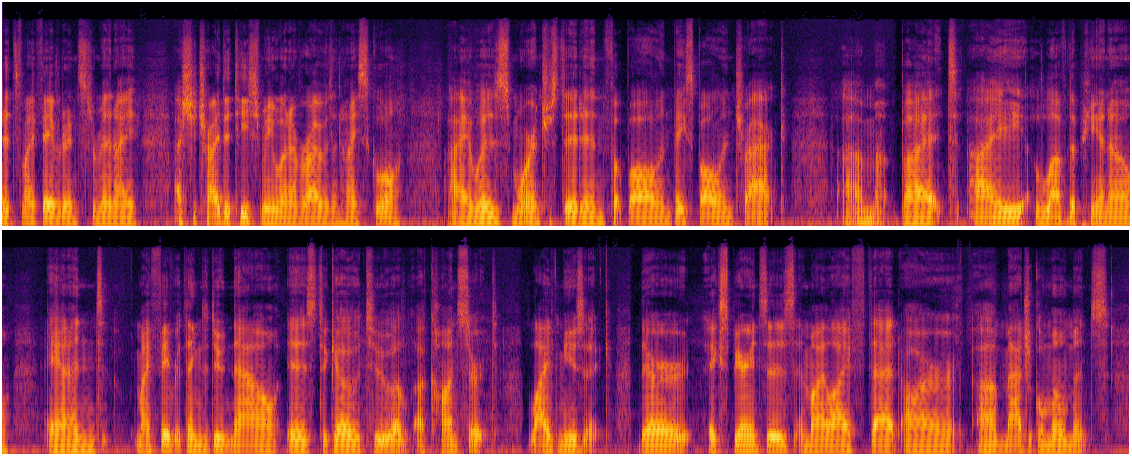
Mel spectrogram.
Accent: Fort Worth, Texas, United States; I grew up in Fort Worth, Texas

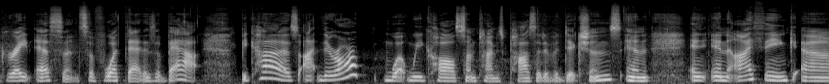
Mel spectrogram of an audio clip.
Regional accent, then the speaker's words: Lubbock, Texas, United States; born there; also born or lived in Baltimore / Pittsburgh; I was born in Lubbock. My parents met at SMU. My dad graduated from Tech and started his first job here. And then we moved to Baltimore, Maryland. And from there, we moved to Pittsburgh, Pennsylvania.

